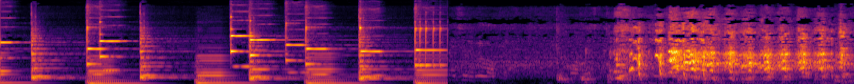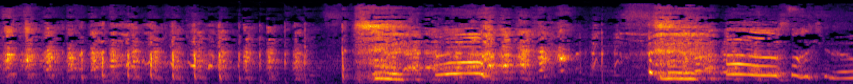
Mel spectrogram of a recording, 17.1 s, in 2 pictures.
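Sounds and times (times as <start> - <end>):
person laughing breathily: 11.8 - 13.6, 14.5 - 16.1.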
